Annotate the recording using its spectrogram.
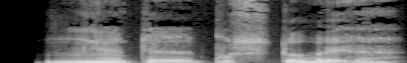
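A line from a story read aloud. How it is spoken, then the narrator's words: Muttering. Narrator (Russian): бормотал Ракитин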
